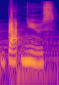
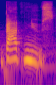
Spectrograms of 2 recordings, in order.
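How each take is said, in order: First: The d in bad is cut short. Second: The d in bad is fully pronounced. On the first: The speaker calls it right. "第一个音节结尾的时候就会比较短了" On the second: The speaker calls it wrong. "如果你要完全读出来的话，会很赶"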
